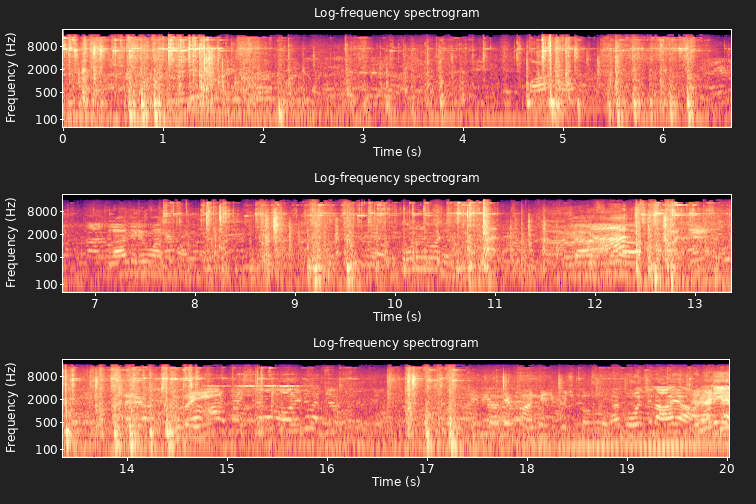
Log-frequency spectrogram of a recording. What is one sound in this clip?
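Metal rods slide and rattle as players spin them.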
